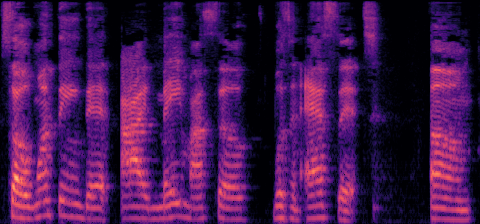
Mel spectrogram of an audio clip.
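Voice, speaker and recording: Low-voiced American woman telling her story. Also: steady tone, slow, a bit bright. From Houston, Texas, United States. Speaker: interview guest, radio promotions representative. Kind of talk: casual conversational storytelling.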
